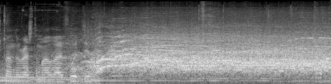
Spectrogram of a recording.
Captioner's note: audience cheering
